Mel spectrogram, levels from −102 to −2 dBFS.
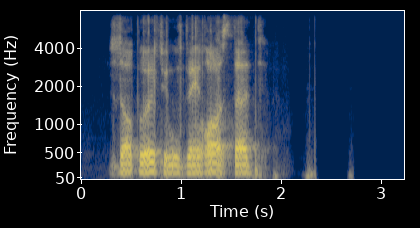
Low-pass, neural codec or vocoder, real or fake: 7.2 kHz; codec, 16 kHz, 4 kbps, FunCodec, trained on LibriTTS, 50 frames a second; fake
